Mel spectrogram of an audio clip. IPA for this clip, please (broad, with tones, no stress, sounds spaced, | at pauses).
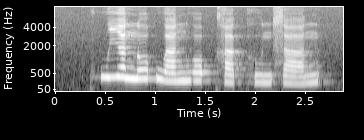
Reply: kʰ w i˥˩ a̯ n ɔ˦˥ ʔ w a˦˥ n w ɔ˦˥ ʔ kʰ a˨˩ k̚ h u˩˦ n s a˩˦ n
